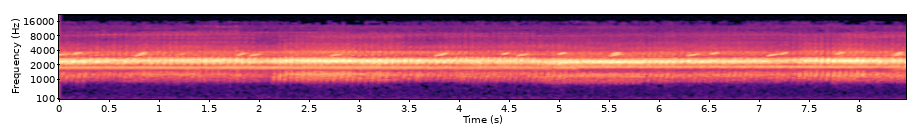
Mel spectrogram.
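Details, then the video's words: Many frogs calling together in a continuous shrill buzzing chorus, with scattered short upward chirps over an even background hum. "Frog Chorus"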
